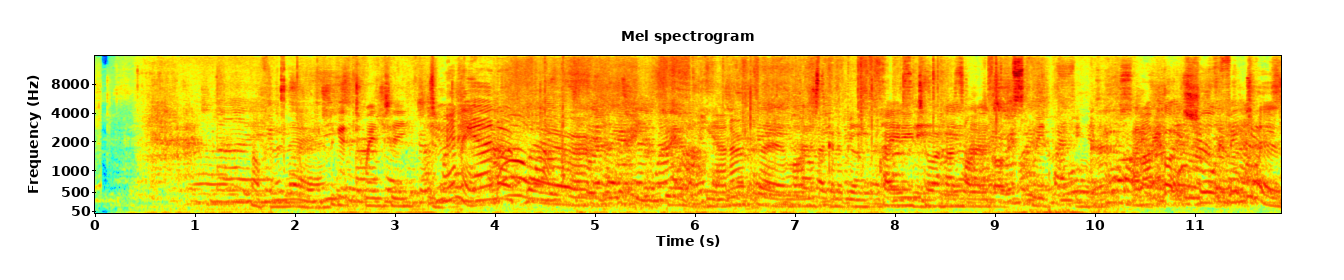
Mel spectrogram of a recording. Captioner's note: audience chatter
